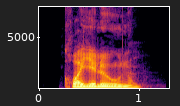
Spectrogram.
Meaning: believe it or not (you may not believe the following, but it is true)
- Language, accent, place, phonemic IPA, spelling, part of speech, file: French, France, Lyon, /kʁwa.je.lə u nɔ̃/, croyez-le ou non, adverb, LL-Q150 (fra)-croyez-le ou non.wav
